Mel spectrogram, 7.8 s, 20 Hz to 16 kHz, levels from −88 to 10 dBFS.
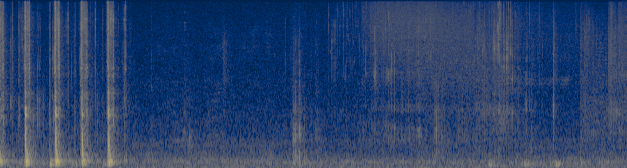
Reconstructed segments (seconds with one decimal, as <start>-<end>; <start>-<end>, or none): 4.2-5.5; 6.3-7.0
